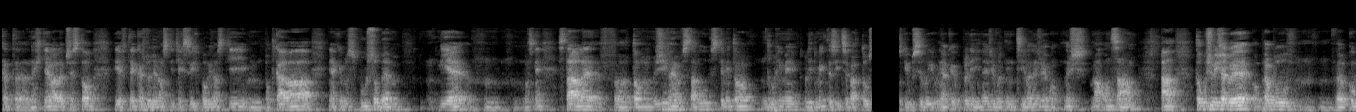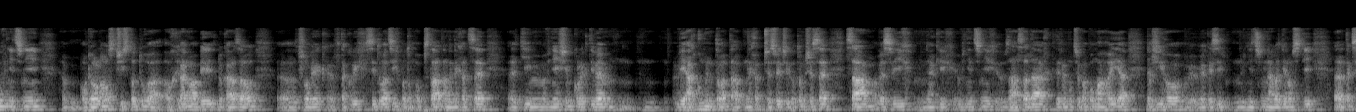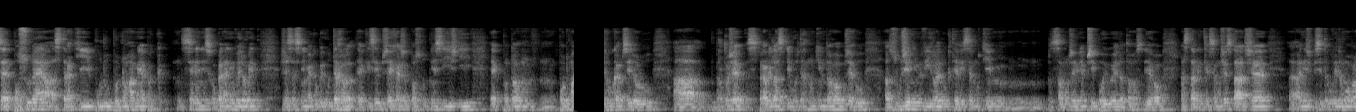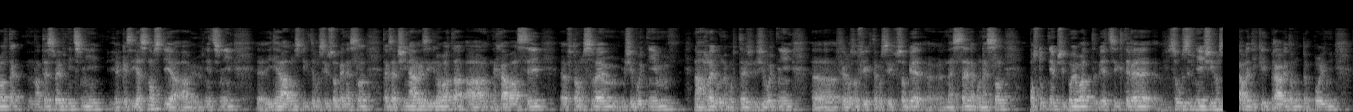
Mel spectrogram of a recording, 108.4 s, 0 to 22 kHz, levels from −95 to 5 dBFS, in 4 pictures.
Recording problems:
off-mic speech; far
high frequencies cut off; noticeable; nothing above 7.5 kHz
room echo; slight; dies away in 0.4 s
audio cutting out; at 17 s for 0.5 s, at 1:06 for 0.5 s and at 1:46

